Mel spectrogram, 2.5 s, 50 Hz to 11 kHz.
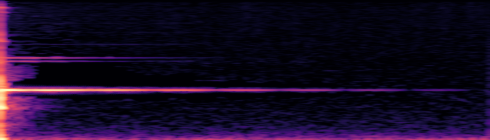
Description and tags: A crystal bowl hit with my finger. Tuned in Eb4. Taça de cristal batida com o dedo . Afinada em Eb4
